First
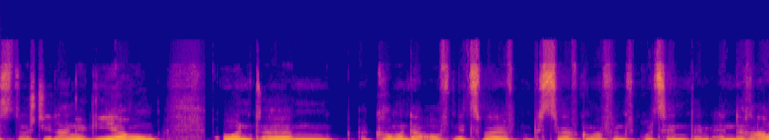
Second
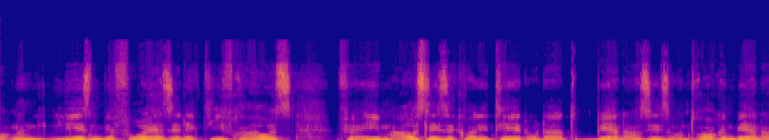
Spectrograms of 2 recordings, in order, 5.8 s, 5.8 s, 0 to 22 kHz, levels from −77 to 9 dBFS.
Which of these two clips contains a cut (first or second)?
first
